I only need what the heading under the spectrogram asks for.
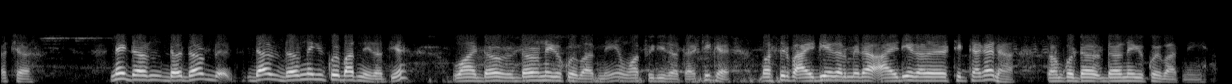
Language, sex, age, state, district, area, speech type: Hindi, male, 18-30, Bihar, Vaishali, rural, conversation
